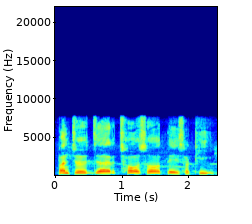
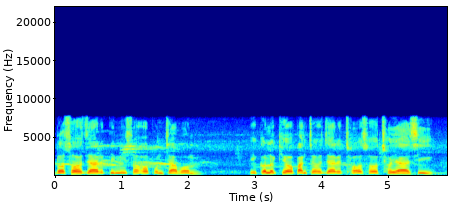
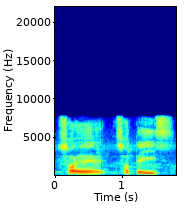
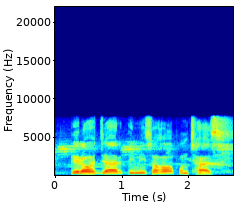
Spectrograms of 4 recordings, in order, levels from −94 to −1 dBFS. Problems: constant background noise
